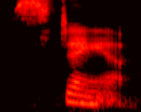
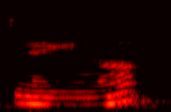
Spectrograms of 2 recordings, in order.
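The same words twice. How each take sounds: First: The word is said quickly as one unit. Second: The word is drawn out slowly. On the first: "fast like a word" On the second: "Say it slowly"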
